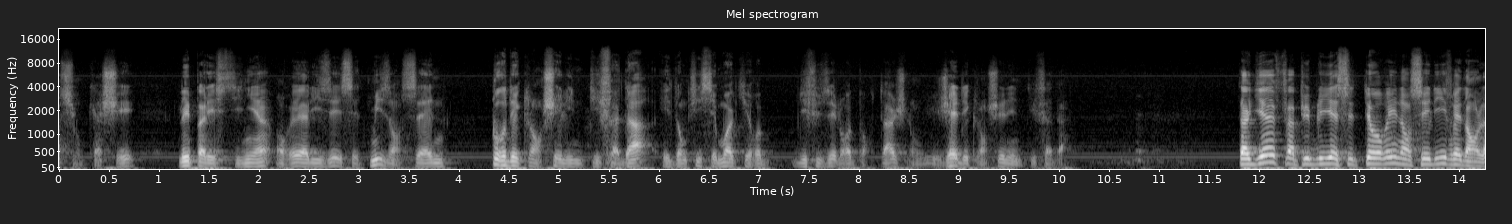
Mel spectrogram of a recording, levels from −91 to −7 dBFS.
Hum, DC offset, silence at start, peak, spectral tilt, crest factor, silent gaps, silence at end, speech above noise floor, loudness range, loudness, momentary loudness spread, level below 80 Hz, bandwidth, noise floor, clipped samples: none; under 0.1%; 0 s; -8 dBFS; -5 dB/octave; 22 dB; none; 0 s; 34 dB; 11 LU; -31 LUFS; 17 LU; -52 dBFS; 12.5 kHz; -65 dBFS; under 0.1%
